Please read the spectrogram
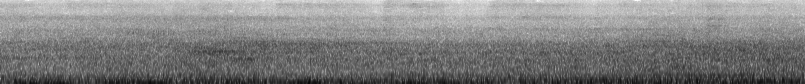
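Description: Steady street traffic noise with a heavy low rumble.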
